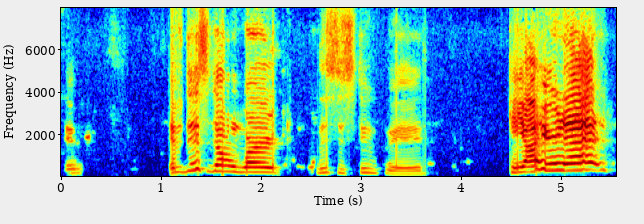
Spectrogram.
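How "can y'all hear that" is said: all-out, high-pitched screaming. Asking the others if they can hear the shared video: screaming. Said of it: "Why you screaming?".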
